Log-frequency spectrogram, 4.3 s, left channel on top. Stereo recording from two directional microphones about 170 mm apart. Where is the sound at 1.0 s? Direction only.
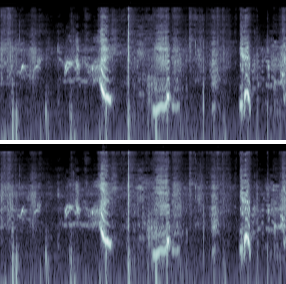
40° left (ahead or behind).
